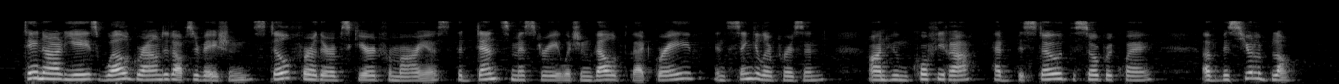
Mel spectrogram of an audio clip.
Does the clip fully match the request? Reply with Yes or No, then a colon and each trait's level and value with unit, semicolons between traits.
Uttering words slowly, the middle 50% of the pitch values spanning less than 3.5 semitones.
Yes: slow, 130 wpm; average, 2.8 semitones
